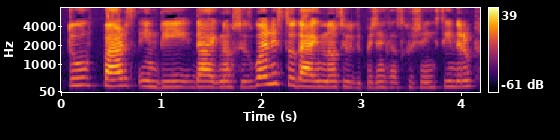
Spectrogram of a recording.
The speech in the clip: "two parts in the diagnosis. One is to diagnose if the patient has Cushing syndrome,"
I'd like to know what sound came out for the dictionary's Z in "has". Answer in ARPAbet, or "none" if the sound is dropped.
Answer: S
